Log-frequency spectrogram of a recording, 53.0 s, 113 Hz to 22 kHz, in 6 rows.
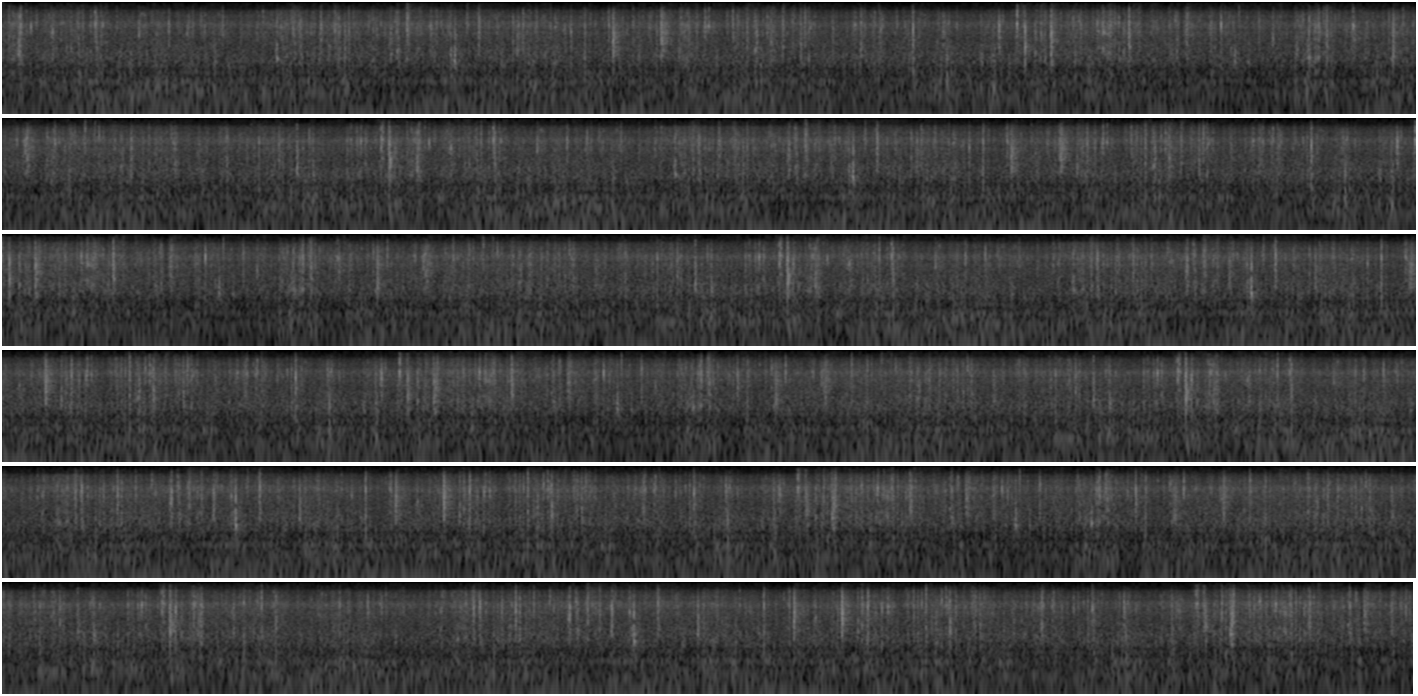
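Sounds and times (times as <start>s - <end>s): campfire crackling and popping: 24.2s - 28.3s, 39.7s - 53.0s.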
